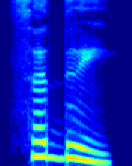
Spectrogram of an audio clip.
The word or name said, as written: ಸಾತಾರಿ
